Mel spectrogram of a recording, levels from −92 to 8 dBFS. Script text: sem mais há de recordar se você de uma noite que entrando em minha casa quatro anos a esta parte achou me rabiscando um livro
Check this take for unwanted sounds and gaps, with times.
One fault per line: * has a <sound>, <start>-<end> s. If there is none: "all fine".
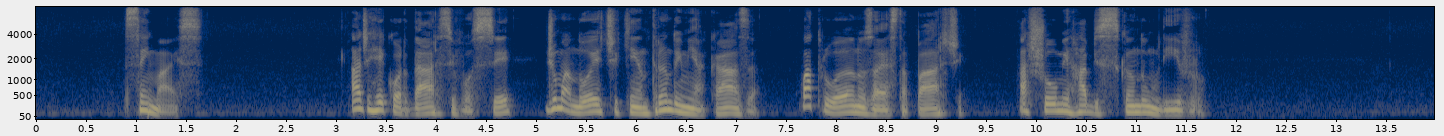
all fine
